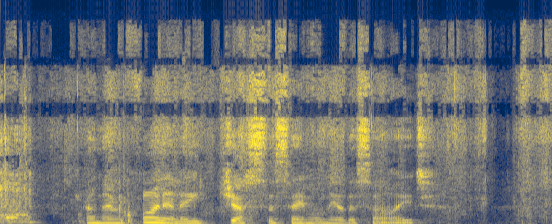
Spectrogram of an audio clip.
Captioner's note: sewing machine noise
